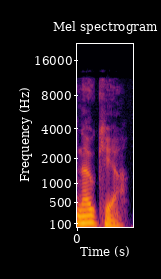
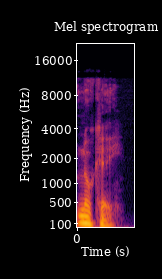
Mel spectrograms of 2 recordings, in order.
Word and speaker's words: Nokia: First of all, despite being a Finnish company, they're actually pronounced Nokia, not Nookie.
